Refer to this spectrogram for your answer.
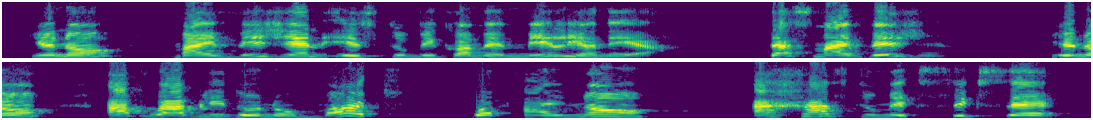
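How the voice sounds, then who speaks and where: A woman with a non-native accent speaks in a high pitch with ordinary pitch variation and a bright, sharp tone. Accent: foreign. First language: not English. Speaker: network marketing speaker, nursing assistant. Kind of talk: motivational business talk. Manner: animated.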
